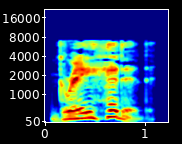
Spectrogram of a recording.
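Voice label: "gray-headed", British English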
